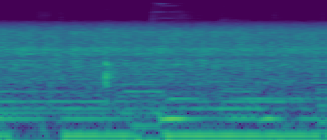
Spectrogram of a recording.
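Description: Pinakbet vegetables sizzle and bubble steadily in a hot pot while they are stirred, a constant close frying hiss with a faint scrape from the spoon, no voices.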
